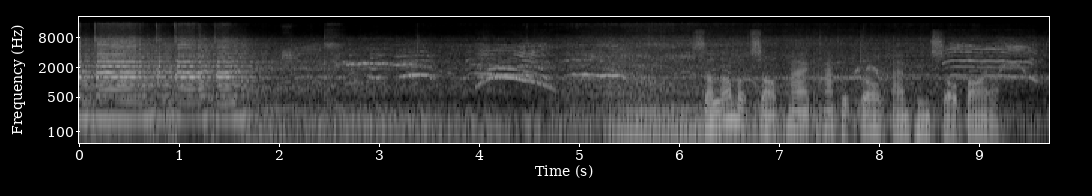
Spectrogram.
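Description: A heavy truck rumbles as it drives away down a road.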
